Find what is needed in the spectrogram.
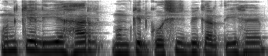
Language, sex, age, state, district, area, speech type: Urdu, male, 18-30, Uttar Pradesh, Ghaziabad, urban, spontaneous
